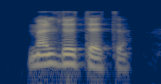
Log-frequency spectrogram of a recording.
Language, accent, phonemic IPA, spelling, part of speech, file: French, France, /mal də tɛt/, mal de tête, noun, LL-Q150 (fra)-mal de tête.wav
- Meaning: headache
